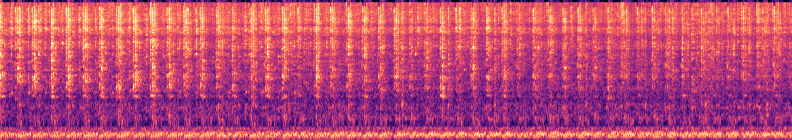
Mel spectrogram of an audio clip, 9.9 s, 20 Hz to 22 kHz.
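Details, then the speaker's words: Chevy 283 small-block V8 from Facebook Marketplace, second run on the shop floor: deep, even idle with steady firing and no knocks or misses; compression later about 100–120 psi; normal idle. "Beauty it runs so good"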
